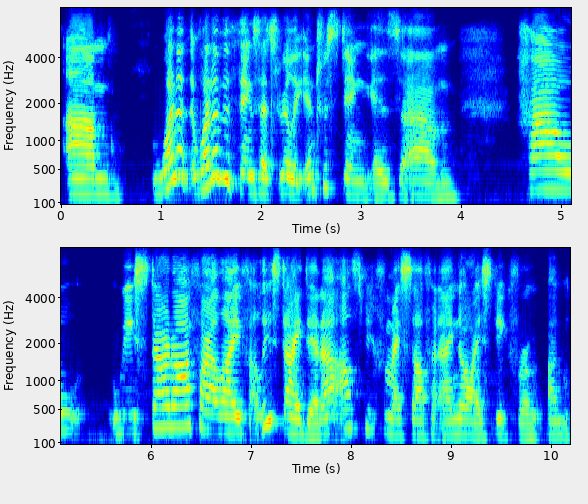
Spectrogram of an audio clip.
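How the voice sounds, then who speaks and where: A woman's voice: medium pitch, expressive, normal speed, sharp tone, low-quality recording. A woman in her sixties co-hosting a casual chat, frank and reflective, with spiritual turns of phrase. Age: 60s. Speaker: co-host.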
